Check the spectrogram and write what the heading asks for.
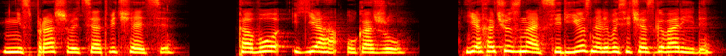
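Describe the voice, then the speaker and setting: A woman's voice: on the high side, fairly even intonation, normal speed, dark tone, close to an everyday voice. A woman reading the part of a proud, scornful young woman, with a cold and contemptuous delivery.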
